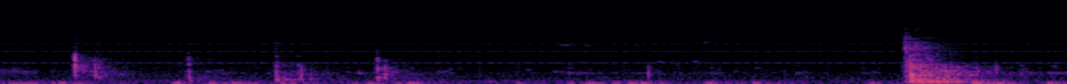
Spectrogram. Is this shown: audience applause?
no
